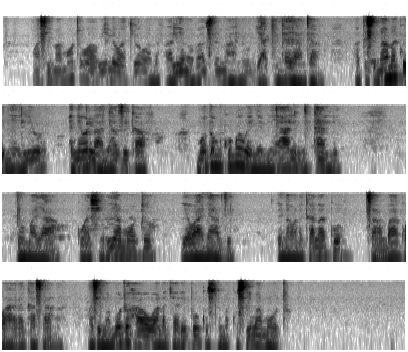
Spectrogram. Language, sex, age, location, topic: Swahili, male, 18-24, Nakuru, health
